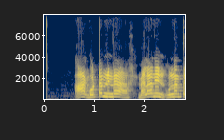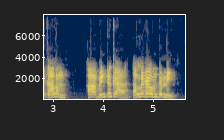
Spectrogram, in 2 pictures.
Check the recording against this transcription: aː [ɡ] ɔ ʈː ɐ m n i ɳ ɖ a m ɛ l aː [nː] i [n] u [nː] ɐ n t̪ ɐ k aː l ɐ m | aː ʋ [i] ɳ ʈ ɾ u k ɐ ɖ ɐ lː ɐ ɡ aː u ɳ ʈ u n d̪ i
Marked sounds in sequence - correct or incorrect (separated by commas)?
correct, incorrect, correct, correct, incorrect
